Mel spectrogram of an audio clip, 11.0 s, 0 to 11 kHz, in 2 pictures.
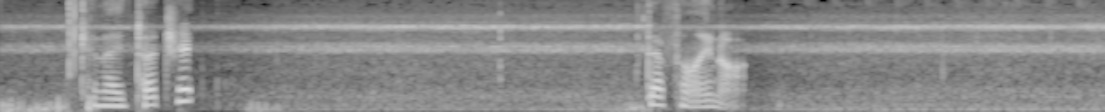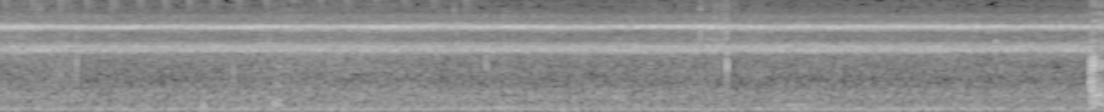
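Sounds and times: insects trilling: 0.0s - 11.0s
low steady hum: 0.0s - 11.0s.

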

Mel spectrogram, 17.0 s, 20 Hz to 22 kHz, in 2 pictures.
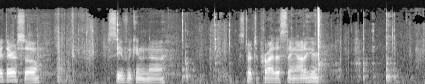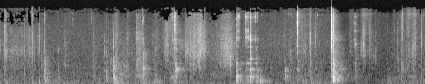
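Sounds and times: pliers scraping metal: 3.6s - 4.8s, 6.2s - 8.2s, 13.1s - 17.0s.

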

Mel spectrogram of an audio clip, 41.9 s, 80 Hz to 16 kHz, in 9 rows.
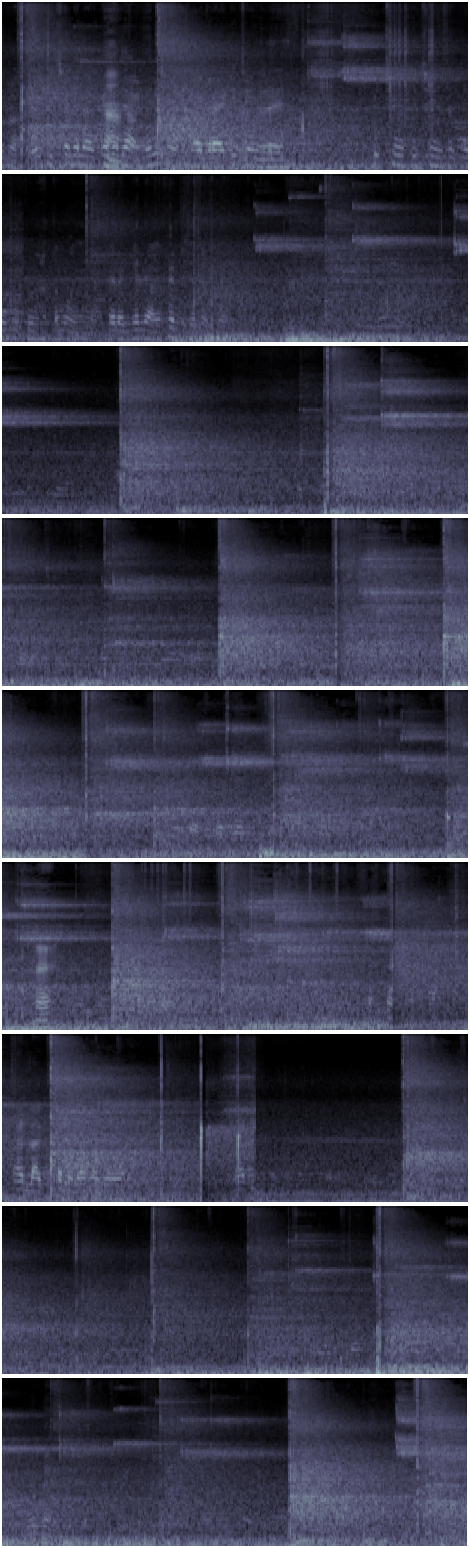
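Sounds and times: racket hitting shuttlecock: 0.1s - 0.7s, 1.5s - 2.2s, 10.4s - 11.5s, 12.5s - 13.2s, 16.1s - 22.4s, 23.0s - 23.4s, 24.3s - 30.1s, 31.9s - 35.5s, 36.3s - 37.0s, 38.8s - 39.2s, 40.1s - 41.9s
shoe squeaks: 2.4s - 4.8s, 7.1s - 10.4s, 12.3s - 15.8s, 19.7s - 29.1s, 35.3s - 40.1s, 41.2s - 41.8s.

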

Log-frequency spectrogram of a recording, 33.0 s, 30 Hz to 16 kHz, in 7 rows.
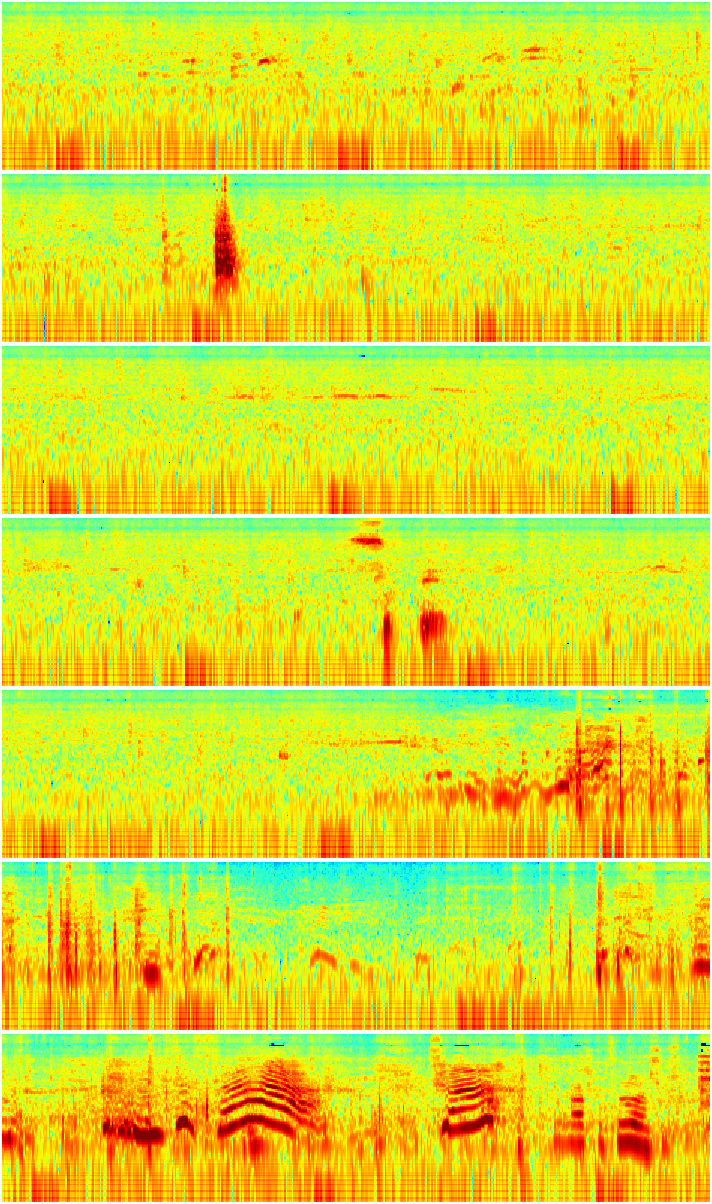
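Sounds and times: faint bird chirps: 1.0s - 4.4s.

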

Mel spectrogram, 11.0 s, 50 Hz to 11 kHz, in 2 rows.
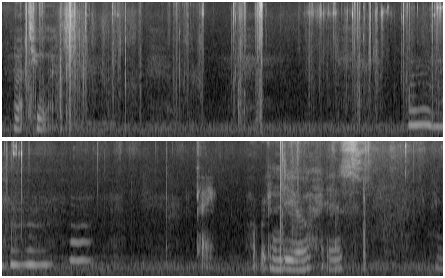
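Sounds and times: person humming: 5.0s - 6.8s.

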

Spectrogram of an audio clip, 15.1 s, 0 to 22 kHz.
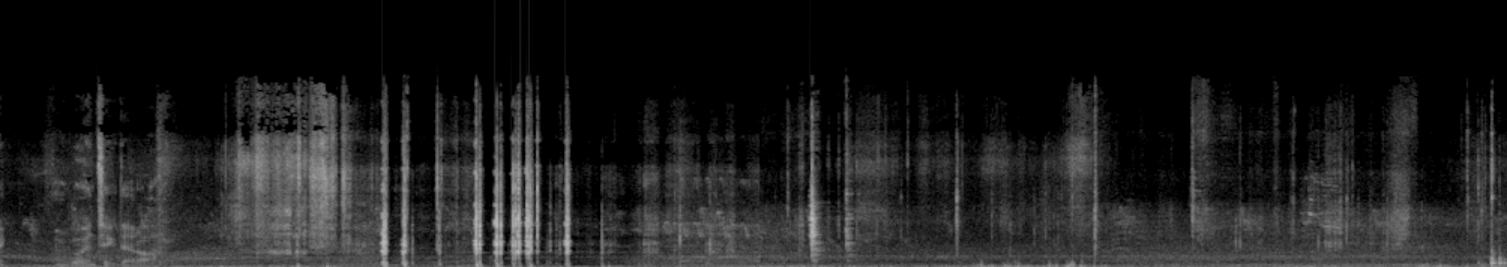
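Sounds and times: rumbling handling noise with knocks: 2.3s - 9.1s, 14.6s - 15.0s.

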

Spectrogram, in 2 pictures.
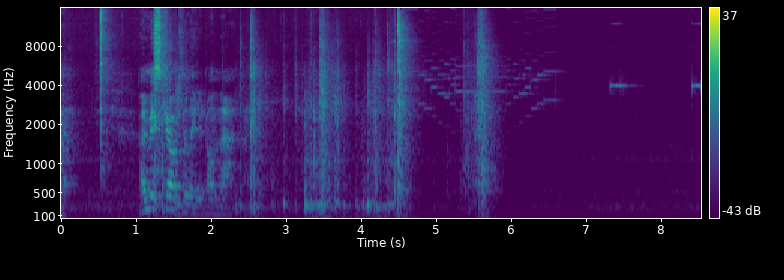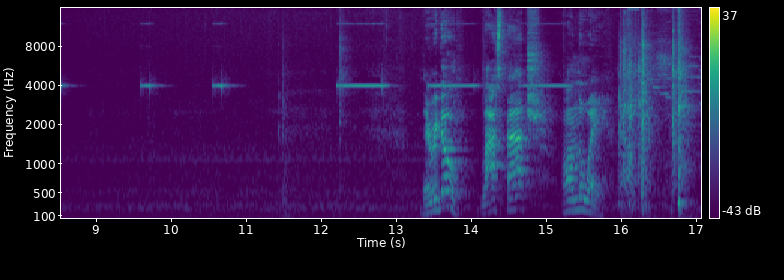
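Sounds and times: short high beeps: 4.7s - 6.6s, 16.4s - 17.0s.

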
